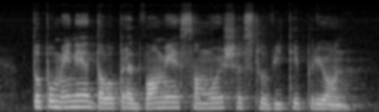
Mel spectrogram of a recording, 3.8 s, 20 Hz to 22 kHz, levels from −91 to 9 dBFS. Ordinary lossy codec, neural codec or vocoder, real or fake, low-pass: none; vocoder, 44.1 kHz, 128 mel bands every 512 samples, BigVGAN v2; fake; 19.8 kHz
